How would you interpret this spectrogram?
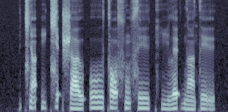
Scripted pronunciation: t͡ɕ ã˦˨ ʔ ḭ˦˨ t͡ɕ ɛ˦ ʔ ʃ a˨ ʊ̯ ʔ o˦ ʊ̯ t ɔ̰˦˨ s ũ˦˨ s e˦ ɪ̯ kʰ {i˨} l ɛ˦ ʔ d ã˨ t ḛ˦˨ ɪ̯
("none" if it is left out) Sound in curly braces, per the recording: i˨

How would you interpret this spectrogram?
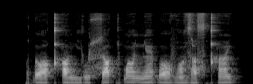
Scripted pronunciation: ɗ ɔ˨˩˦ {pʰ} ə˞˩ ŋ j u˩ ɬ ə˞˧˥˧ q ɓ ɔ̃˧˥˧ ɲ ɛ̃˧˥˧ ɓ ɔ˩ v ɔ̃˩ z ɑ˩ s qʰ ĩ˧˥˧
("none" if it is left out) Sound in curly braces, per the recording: qʰ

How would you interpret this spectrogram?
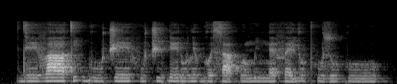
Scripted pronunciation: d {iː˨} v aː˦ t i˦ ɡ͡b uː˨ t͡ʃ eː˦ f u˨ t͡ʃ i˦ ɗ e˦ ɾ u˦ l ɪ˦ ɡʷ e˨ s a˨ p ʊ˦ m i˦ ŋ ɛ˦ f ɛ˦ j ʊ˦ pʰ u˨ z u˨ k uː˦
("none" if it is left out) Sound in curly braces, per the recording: eː˨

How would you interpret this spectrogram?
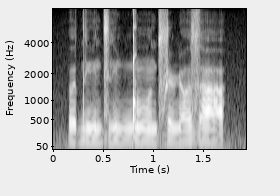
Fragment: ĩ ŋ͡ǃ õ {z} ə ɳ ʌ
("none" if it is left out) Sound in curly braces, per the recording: d͡z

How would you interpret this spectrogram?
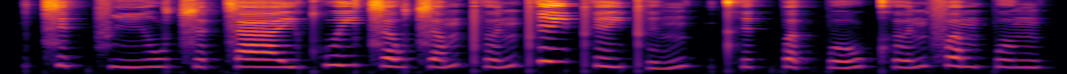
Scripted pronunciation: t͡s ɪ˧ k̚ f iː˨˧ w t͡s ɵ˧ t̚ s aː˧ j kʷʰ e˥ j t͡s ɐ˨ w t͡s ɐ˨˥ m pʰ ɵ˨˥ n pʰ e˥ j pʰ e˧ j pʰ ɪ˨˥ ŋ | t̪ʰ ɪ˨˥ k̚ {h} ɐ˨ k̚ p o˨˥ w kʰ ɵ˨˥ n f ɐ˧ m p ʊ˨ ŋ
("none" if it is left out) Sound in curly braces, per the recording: p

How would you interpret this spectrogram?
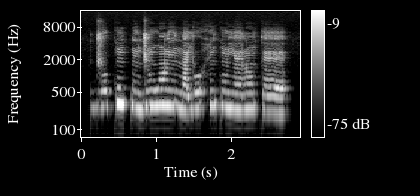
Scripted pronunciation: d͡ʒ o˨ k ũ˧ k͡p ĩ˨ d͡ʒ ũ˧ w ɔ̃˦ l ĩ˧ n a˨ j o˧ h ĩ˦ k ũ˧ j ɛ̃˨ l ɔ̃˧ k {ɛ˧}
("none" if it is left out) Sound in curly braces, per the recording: ɛ˨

